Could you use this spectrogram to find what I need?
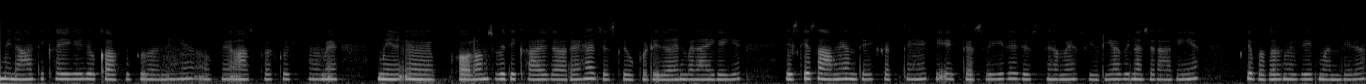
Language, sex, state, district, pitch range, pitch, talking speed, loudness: Hindi, female, Chhattisgarh, Raigarh, 230-245 Hz, 235 Hz, 210 wpm, -36 LUFS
